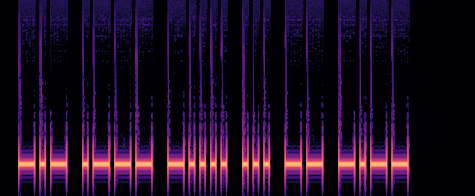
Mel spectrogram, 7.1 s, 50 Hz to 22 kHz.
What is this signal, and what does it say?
Morse code, heard as a keyed tone, about 15 wpm, 700 Hz. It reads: KJ6SMY
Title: USA Callsign DE Callsign - 6 Characters - 15wpm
